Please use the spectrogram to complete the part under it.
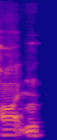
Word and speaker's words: Houghton: Like, you cannot take away the years that Prof. Houghton, that's how you pronounce his name, Houghton, was at Virginia State.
